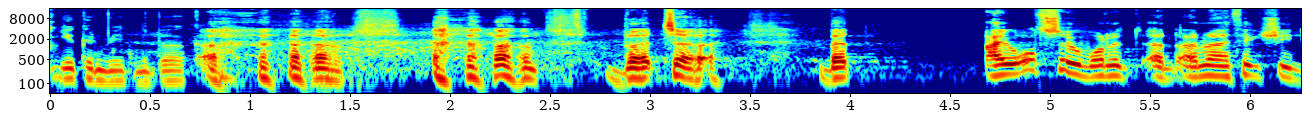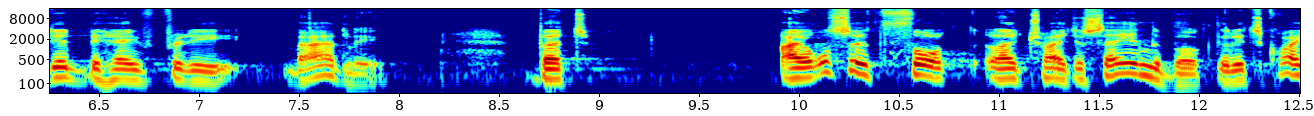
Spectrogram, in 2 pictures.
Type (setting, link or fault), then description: setting, live audience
